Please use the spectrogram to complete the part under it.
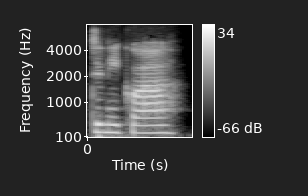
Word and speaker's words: Danikqwa: And then because my name is spelled so uniquely, I also have at Danikqwa on Twitter and at Danikqwa on Instagram.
